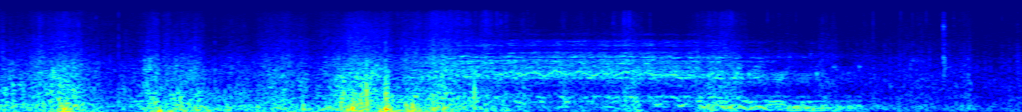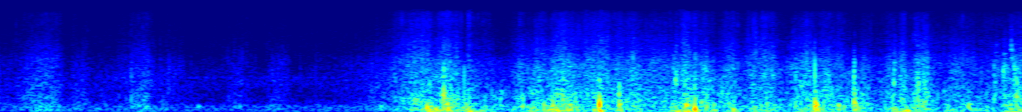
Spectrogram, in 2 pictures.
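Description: A horse whinnies once, a long call of about two seconds beginning about two seconds in. Short knocks and rustling follow near the end.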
